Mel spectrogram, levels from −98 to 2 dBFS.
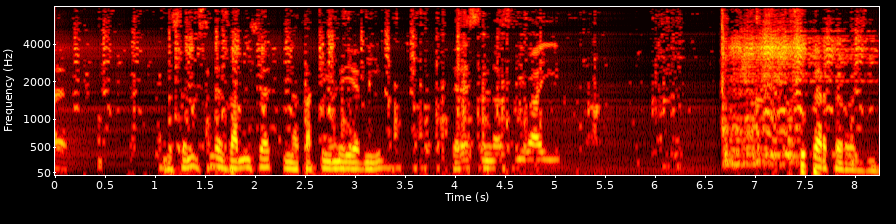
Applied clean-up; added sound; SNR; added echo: classical method spectral subtraction.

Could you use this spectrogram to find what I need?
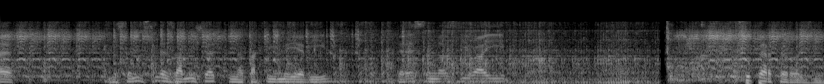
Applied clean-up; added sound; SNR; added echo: none; Engine; -1 dB; none.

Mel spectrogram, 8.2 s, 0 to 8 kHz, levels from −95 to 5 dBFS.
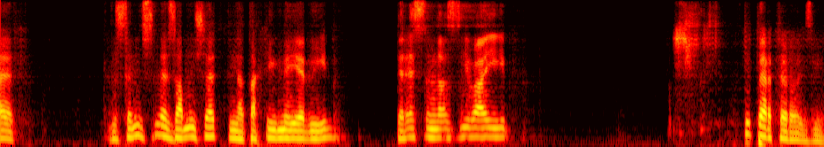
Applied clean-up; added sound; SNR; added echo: neural mask model DeepFilterNet 3.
